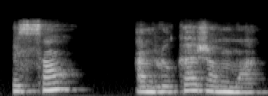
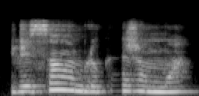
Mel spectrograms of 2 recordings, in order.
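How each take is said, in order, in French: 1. Elle est prononcée lentement et délibérément. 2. Elle est prononcée à un rythme ordinaire.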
